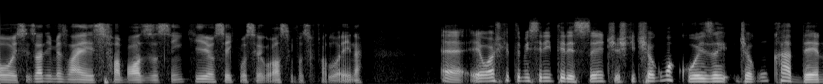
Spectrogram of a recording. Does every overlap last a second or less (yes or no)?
yes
